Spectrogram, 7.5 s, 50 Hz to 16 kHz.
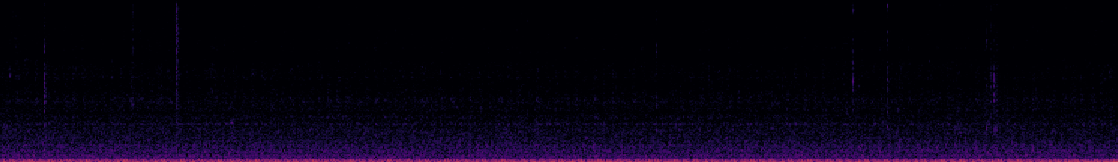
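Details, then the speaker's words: Mercedes W124 petrol engine at idle with old Bosch coils: uneven, loping rough idle and shaking that started once the air pump shut off. The owner wondered about a vacuum leak, but the cause was the faulty engine wiring harness. "soon as the air pump shut off, the shaking started. Does that mean it's a vacuum leak?"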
